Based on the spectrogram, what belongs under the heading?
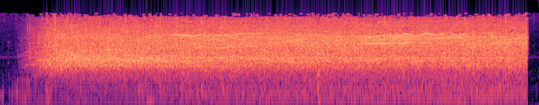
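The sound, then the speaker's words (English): A burst of loud, sustained applause and cheering swells in within the first second and holds steady, dense and crowd-like, with high whoops riding on top, before cutting off abruptly. “All right, where's my applause?”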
